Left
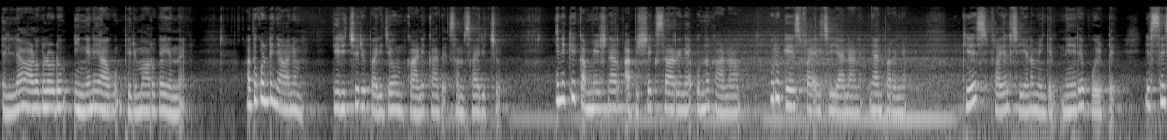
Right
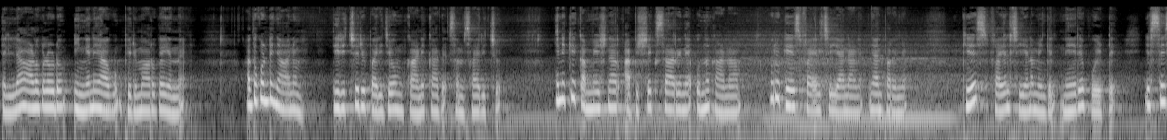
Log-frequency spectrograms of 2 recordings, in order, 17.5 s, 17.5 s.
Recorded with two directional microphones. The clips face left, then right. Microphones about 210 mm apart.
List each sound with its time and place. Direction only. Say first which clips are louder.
0.0 s a woman's voice: right 5 dB; 45° right (ahead or behind)
14.5 s a woman's voice: right 5 dB; 45° right (ahead or behind)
